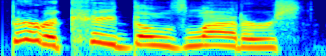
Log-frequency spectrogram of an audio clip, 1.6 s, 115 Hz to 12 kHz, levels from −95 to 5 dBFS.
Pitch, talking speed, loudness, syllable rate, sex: 290 Hz, 110 wpm, -16 LUFS, 5.3 syllables/s, female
